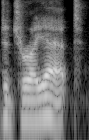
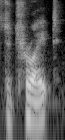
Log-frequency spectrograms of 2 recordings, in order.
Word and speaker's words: Detroit: that's gonna be yeah Detroit not detroy robber looking at you looking at you it's Detroit Detroit that's it just two syllables it's not three syllables thank you uh but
